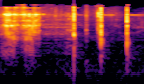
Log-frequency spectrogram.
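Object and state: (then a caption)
Hollow cement parging on a stone foundation. A brief rough scraping is followed by three sharp, bright taps on the cement coating over wire mesh on an old, wire-brushed stone foundation, with a fainter tap between the first two. The taps are dry and clicky with almost no ring, revealing a hollow spot in the coating that is not bad.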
